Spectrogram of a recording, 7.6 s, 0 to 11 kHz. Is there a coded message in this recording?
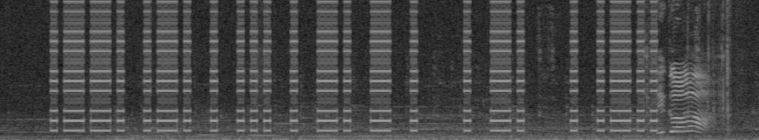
Yes: Morse code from 0.4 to 6.6 s, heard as electronic beeps, machine-sent, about 18 wpm, 780 Hz, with the noise inside a car. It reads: PRESENTE EN EL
